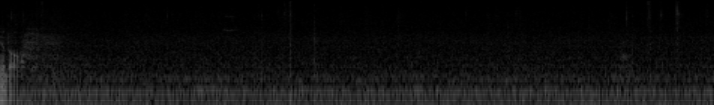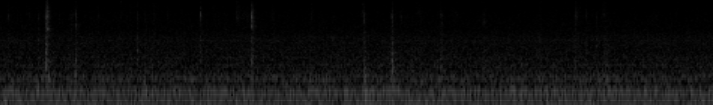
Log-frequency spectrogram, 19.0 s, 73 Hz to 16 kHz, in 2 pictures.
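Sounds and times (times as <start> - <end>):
steady low hum: 0.0 - 19.0
trading cards clicking: 7.8 - 9.2, 9.9 - 13.2.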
